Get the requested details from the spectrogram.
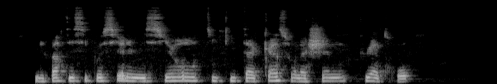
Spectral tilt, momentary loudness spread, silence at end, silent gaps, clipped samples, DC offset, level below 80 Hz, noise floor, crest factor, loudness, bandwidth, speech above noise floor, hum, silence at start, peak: -5.5 dB/octave; 8 LU; 0.85 s; none; under 0.1%; under 0.1%; -68 dBFS; -74 dBFS; 18 dB; -26 LUFS; 15.5 kHz; 48 dB; none; 0.35 s; -8 dBFS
